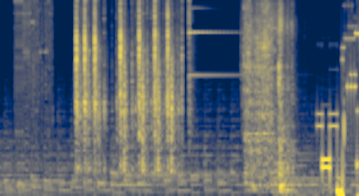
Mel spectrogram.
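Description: Keyboard-typing sound effect: a fast run of key clicks starting about a second in, followed by a short high tone and a brief rush of noise near the end, over faint background music.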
